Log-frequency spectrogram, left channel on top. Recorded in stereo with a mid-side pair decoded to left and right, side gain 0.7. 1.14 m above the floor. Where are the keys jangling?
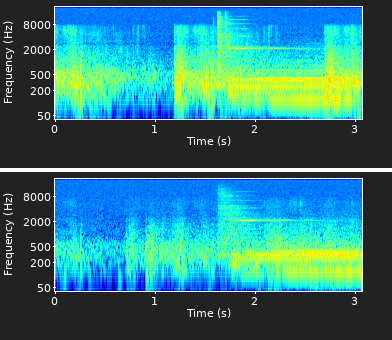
No keys jangling in this recording.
